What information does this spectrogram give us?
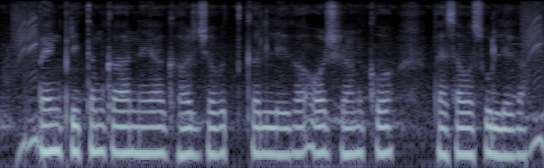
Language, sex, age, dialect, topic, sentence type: Hindi, male, 18-24, Hindustani Malvi Khadi Boli, banking, statement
